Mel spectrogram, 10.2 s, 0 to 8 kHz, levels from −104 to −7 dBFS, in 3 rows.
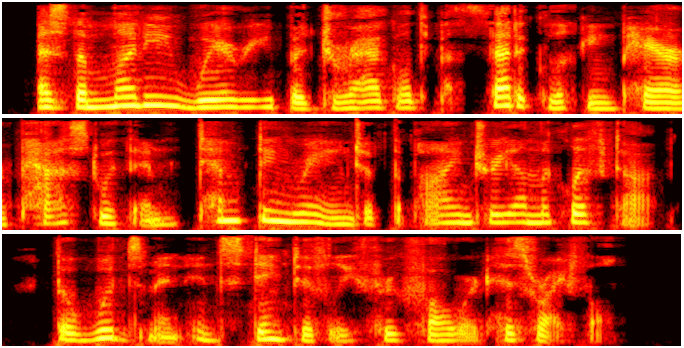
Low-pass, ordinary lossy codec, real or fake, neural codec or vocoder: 7.2 kHz; AAC, 32 kbps; real; none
